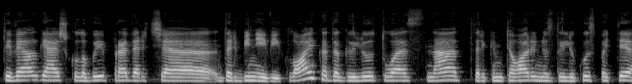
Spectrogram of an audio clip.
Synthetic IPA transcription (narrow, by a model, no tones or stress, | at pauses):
t̪ɐɪʋʲeːlˠɡʲɪɐɪʃkʊlˠɐbɐɪprɑːʋʲɛɾʲt͡ʃʲɛd̪ɐɾʲbʲɪnʲejʋʲɛɪklˠoːjkɐd̪ɐɡɐlʲʊt̪uɔsnɐt̪ɐɾʲkʲɪmt̪ʲɛoːɾʲɪnʲʊs̬d̪ɐlʲiːkʊspɐt̪ʲɪ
